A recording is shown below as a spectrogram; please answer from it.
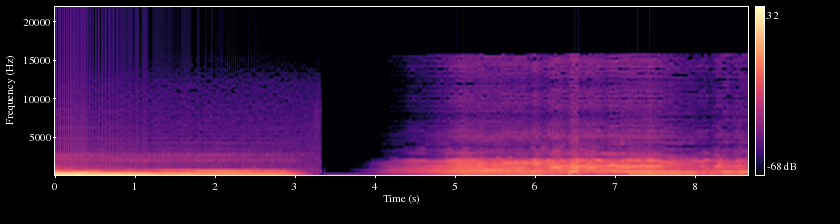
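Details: Wolf howling: a long, low, steady note held for about three seconds, then a brief silence, then several higher howls that rise, waver and overlap in a chorus.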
